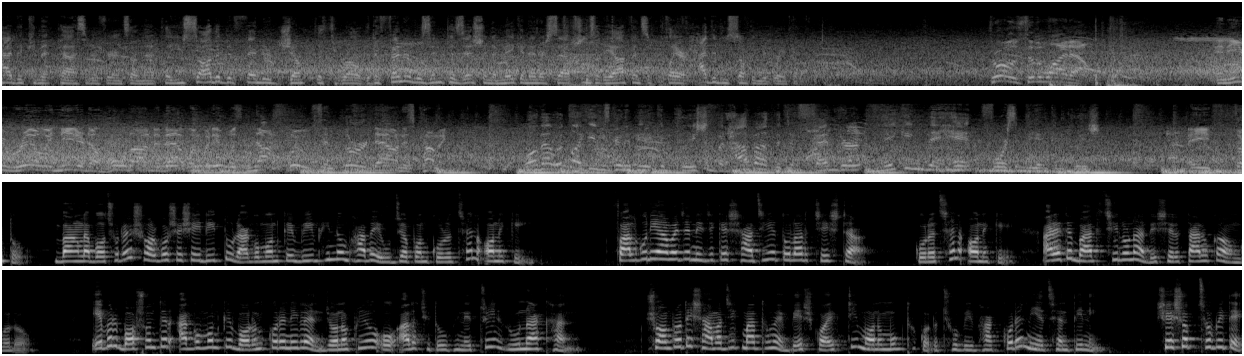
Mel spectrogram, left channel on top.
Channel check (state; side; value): different; both; correlation 0.00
